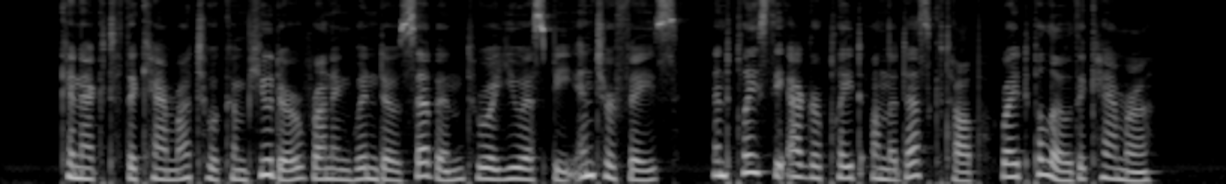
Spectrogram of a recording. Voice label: Gong Voiceover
